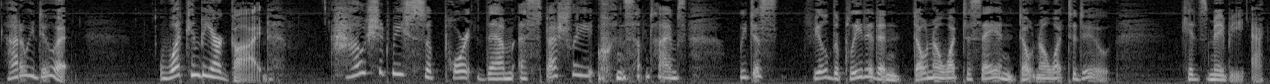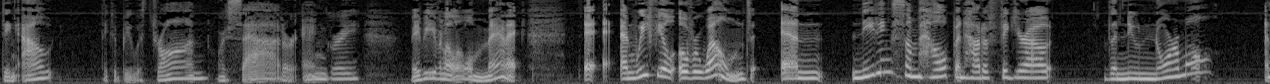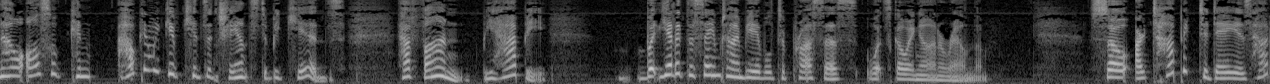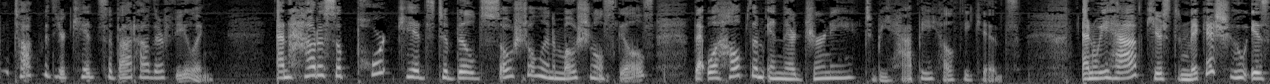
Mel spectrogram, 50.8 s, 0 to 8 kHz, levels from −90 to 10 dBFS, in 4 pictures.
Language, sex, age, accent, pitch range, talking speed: English, female, 50-69, American, 200-280 Hz, 170 wpm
